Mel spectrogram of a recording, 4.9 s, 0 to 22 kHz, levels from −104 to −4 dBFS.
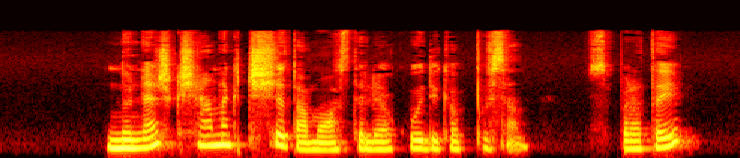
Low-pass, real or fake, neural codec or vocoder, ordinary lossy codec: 10.8 kHz; real; none; AAC, 48 kbps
